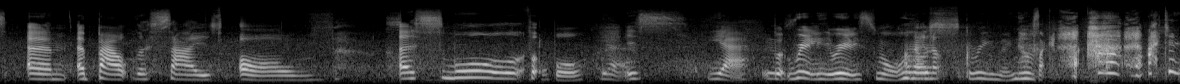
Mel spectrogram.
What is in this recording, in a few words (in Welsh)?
Cymraeg Crabbing, Storiau o’r Afon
